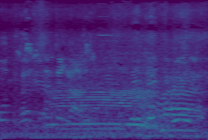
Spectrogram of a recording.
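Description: Cattle at a livestock fair in Manari, Pernambuco, give a couple of drawn-out moos close by, amid crowd murmur and someone speaking.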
